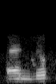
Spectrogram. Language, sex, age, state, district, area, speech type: Bodo, male, 18-30, Assam, Udalguri, rural, conversation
